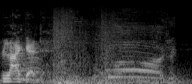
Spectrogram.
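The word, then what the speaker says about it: blackguard: Uh, if you want to be proper, if you want big proper, you pronounce it blackard.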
